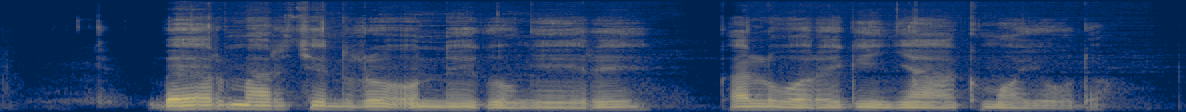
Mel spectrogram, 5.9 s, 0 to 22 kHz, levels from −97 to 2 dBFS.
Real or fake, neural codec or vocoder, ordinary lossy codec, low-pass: fake; vocoder, 44.1 kHz, 128 mel bands every 256 samples, BigVGAN v2; none; none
